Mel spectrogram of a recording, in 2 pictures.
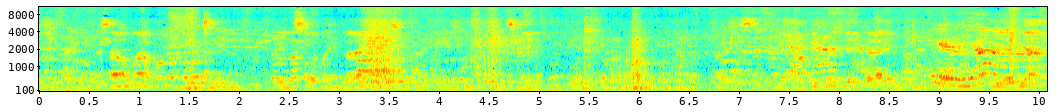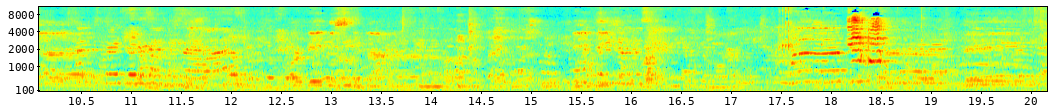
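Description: A young woman talks calmly nearby.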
